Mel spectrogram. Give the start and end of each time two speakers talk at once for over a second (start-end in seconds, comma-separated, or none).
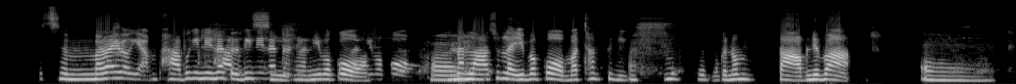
2.1-3.5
